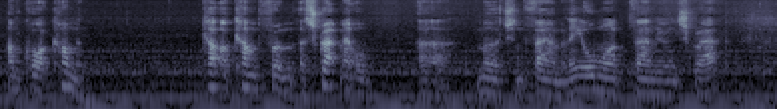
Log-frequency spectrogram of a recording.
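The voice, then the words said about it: Polished media-style English accent. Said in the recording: “my acquired media accent”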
